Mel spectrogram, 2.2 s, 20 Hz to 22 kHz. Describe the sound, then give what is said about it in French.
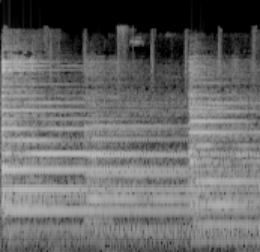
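The great bell of the Westminster Parliament clock tower chimes in deep, loud strikes, each ringing on with a long, shimmering resonance that overlaps the next. “Cela fait 5 ans que la cloche de Big Ben du Parlement de Westminster a retenti.”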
